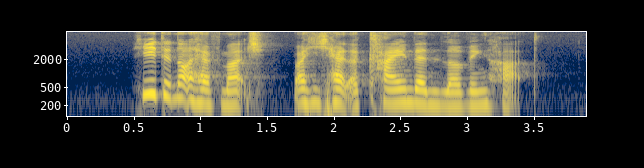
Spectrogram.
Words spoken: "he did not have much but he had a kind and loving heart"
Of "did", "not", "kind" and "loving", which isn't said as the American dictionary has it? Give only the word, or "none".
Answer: none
